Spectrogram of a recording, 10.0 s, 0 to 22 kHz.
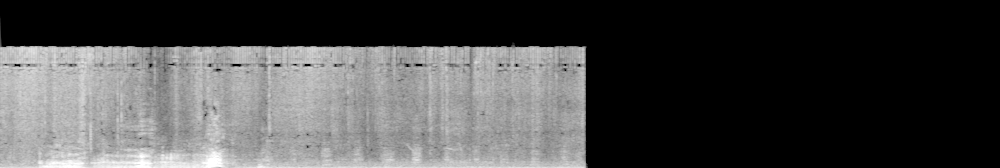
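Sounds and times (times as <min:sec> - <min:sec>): dogs grumbling: 0:00.3 - 0:05.8.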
